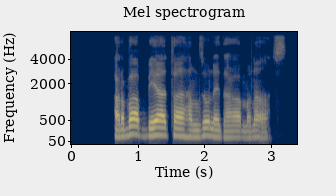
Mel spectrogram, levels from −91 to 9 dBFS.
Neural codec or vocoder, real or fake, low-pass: codec, 16 kHz, 2 kbps, X-Codec, HuBERT features, trained on LibriSpeech; fake; 7.2 kHz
